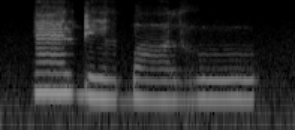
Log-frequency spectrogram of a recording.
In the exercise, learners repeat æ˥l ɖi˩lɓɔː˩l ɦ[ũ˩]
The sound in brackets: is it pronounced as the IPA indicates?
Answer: no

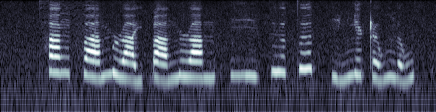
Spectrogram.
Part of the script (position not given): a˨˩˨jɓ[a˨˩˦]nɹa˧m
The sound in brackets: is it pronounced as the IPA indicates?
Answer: yes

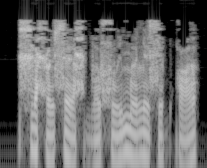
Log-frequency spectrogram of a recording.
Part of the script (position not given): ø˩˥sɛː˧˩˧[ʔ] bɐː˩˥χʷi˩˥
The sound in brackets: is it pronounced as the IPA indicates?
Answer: no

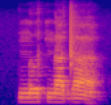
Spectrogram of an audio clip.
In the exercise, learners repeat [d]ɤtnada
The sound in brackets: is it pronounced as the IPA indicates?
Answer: no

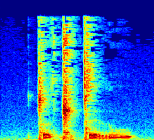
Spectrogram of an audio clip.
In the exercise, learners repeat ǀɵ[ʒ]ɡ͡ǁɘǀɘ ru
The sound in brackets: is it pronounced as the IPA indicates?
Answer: no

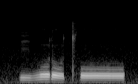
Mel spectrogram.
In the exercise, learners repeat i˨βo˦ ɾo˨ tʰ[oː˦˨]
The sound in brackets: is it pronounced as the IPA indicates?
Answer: no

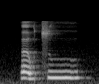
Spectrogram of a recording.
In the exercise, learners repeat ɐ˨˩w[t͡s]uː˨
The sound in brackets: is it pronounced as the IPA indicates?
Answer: yes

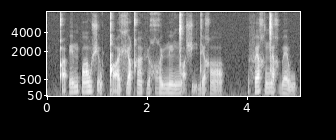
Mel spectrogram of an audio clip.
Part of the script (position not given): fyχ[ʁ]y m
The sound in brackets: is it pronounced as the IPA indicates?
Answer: yes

